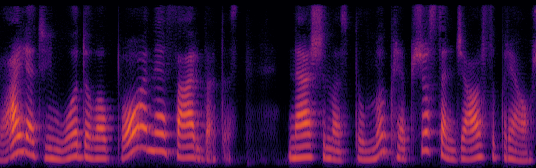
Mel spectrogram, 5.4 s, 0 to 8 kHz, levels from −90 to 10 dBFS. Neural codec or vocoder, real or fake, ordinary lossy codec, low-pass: codec, 24 kHz, 0.9 kbps, WavTokenizer, large speech release; fake; MP3, 48 kbps; 7.2 kHz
